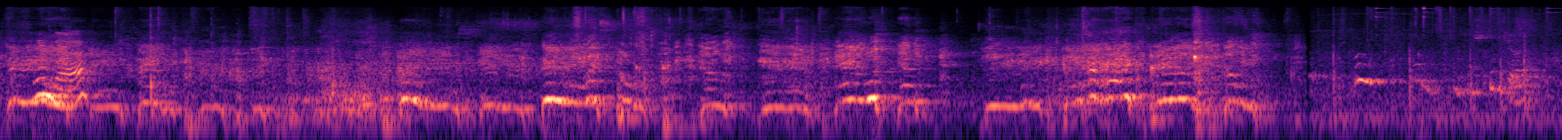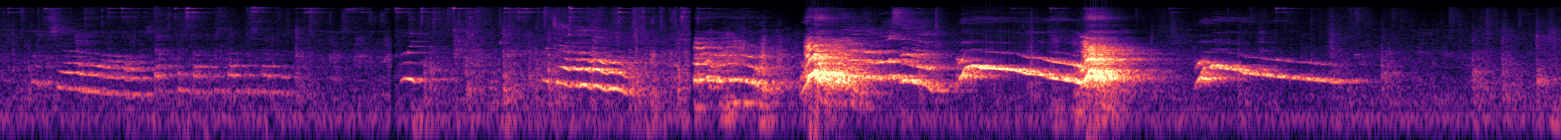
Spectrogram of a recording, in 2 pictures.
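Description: Dogs vocalising in excited play: low grumbling noises at first, then high whines and howls gliding up and down in pitch, loudest about two thirds of the way through.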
